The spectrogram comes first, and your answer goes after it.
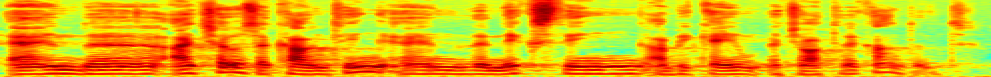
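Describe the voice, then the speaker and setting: A man with medium pitch and ordinary pitch variation speaks at a moderate pace. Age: 60s. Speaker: chartered accountant, business director. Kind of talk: TV interview. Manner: hesitant, many uhs.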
